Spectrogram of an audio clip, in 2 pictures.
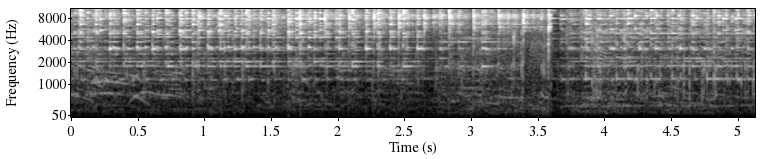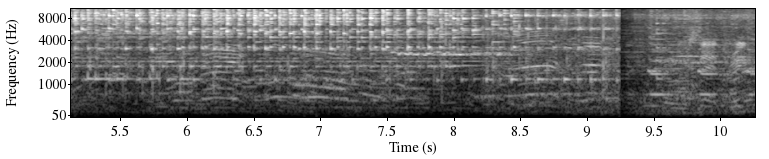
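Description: Roadside crowd cheering and shouting encouragement over cowbells ringing continuously. The sound breaks off sharply near the end, then the crowd noise resumes.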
